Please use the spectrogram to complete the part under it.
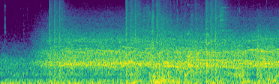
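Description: Blasts crack and boom in quick bursts.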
